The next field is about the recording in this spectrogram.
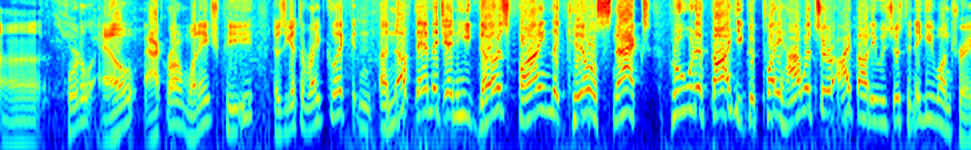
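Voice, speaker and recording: Speaking with a high pitch and hardly any pauses, the man sounds animated, with lively intonation and a dry, close sound with no echo. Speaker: esports caster and streamer. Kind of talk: live commentary. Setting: home live stream. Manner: fast.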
